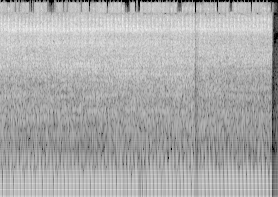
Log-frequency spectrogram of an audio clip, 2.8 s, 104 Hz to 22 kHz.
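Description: A flooded Kawasaki FC420V pull-start engine runs loud and close with a steady, rapid mechanical chug, dipping briefly near the two-second mark before cutting off abruptly at the end.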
